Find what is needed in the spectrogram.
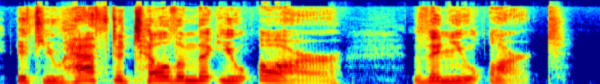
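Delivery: deep, low baritone delivery. Retelling Mr. Peck's reply to a startled woman who asked if he felt shafted, in Mr. Peck's baritone voice. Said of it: "And in his baritone voice".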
